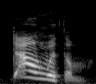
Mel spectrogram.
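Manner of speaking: loud, high-pitched furious command; roaring order to attack; angry bull bellow. A narrator's reading. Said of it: "bellowed the sheriff in a voice like an angry bull".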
